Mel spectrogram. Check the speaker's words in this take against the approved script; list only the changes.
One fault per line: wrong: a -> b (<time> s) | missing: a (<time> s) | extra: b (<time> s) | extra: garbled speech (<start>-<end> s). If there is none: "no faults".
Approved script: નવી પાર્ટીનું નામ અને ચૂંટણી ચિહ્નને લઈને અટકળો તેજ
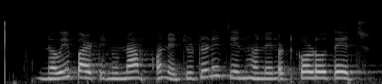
missing: લઈને (2.8 s)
